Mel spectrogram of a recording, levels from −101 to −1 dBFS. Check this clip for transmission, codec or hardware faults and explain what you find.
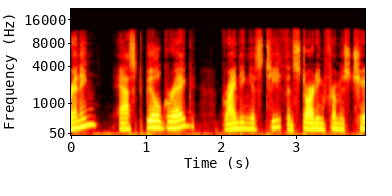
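There's one fault here: an adaptive stream at a lower bitrate. From 0.99 s to the end, the stream drops to a cheaper version, which fits Opus falling from 64 to 32 kbit/s. Codec artefacts rise, and the switch is abrupt but gapless.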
